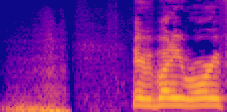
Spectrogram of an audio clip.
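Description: A man speaks calmly and close up.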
